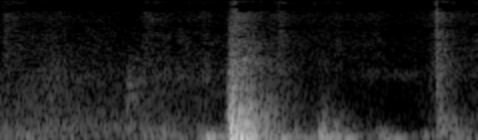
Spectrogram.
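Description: A door thudding shut about a second in, followed by a smaller knock.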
